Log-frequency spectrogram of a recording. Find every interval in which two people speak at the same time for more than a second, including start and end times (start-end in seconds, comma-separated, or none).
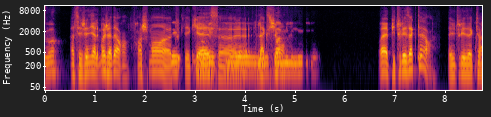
2.5-4.8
